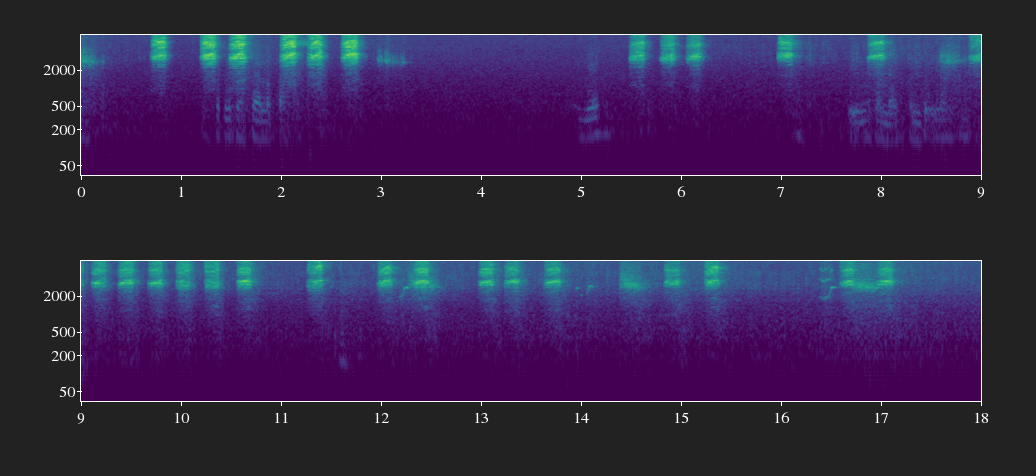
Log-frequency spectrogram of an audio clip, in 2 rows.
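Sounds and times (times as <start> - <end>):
bird calling with sharp notes: 5.5 - 6.3, 7.8 - 15.5, 16.4 - 17.2.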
